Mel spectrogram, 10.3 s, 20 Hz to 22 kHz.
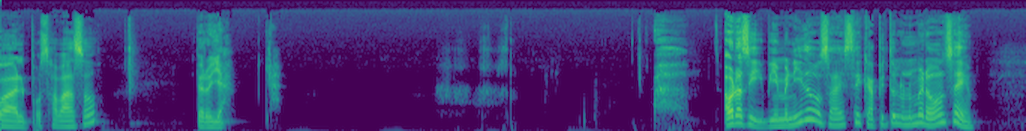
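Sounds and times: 
speech: 0.0s - 1.1s, 2.0s - 2.8s, 6.6s - 9.8s
person sipping a drink: 4.4s - 6.7s.

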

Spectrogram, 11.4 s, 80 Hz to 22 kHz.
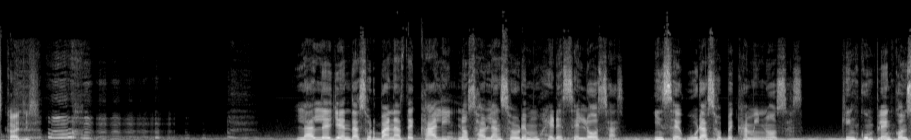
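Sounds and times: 
speech: 0.1s - 1.0s, 3.7s - 11.3s
ghostly woman's high quavering wail: 0.1s - 3.2s.

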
